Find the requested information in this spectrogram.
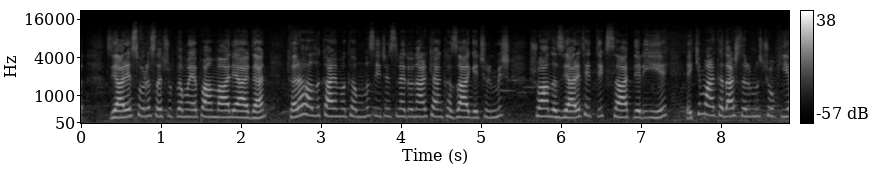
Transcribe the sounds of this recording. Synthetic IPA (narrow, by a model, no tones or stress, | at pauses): z̥ijaːɾɛt̪so̞ɾasɯat͡ʃʰɯklˠamajapʰanvaːlʲijæɾd̪æn | kʰaɾaɦalˠːɯkajmakamɯmɯzjʲit͡ʃʰesinɛd̪ø̞næɾcænkʰazaːɟe̞t͡ʃʰiɾmiʃ | ʃuand̪azijaːɾɛt̪ɛt̪ʰːicsaːt̪lʲe̞ɾiːji | hecʰimaɾkad̪aʃlˠaɾɯmɯz̥t͡ʃʰo̞kij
